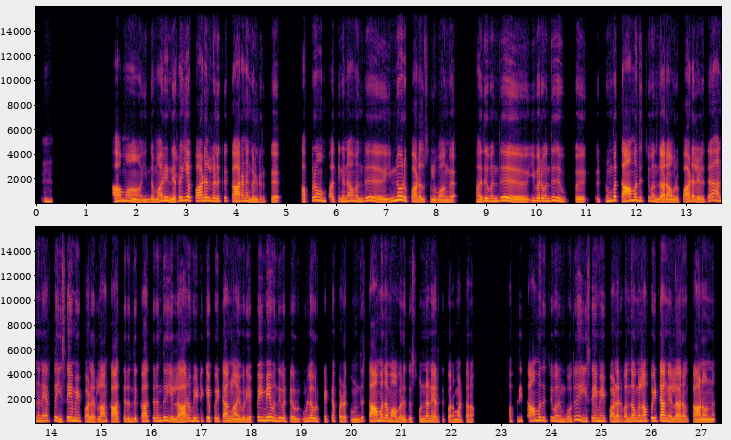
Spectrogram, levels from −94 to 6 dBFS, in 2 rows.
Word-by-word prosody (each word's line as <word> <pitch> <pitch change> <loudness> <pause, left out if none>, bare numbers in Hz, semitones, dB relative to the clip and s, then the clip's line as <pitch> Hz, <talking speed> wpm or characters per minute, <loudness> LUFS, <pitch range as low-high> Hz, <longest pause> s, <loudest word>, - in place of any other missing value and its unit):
ம். 180 -2 -6 1.3
ஆமா. 230 -1 +1 0.3
இந்த 160 +2 -4
மாரி 225 +7 +2
நெறைய 255 +9 +2 0.2
பாடல்களுக்கு 225 -2 +1 0.2
காரணங்கள் 195 -3 +2
இருக்கு. 145 -1 -5 0.6
அப்புறம் 250 +9 -1
பாத்தீங்கன்னா 190 +2 -3
வந்து, 190 +5 -2 0.4
இன்னொரு 265 +5 +4
பாடல் 180 -1 0
சொல்லுவாங்க. 150 -3 -2 0.6
அது 175 +6 +2
வந்து 200 +5 -1 0.6
இவர் 215 +1 +1
வந்து 210 +6 -2 0.4
வு 170 - -2
அ - - +2 0.6
ரொம்ப 225 +6 +2 0.2
தாமதிச்சு 230 +2 +4
வந்தாராம், 175 -4 +2
ஒரு 150 - -2
பாடல் 180 +4 +2
எழுத. 150 +3 -4 0.2
அந்த 210 0 -2
நேரத்துல 215 +4 -2
இசையமைப்பாளர்லாம் 190 -3 0
காத்திருந்து 185 +2 +1
காத்திருந்து 215 +3 0 0.2
எல்லாரும் 185 +5 +2
வீட்டுக்கே 225 0 0
போய்ட்டாங்களாம். 195 -3 +1
இவரு 165 +1 -1
எப்பயுமே 250 +8 +2
வந்து, 225 0 -1
இவர்ட்ட 185 -4 -2 0.2
உள்ள 210 +2 -1
ஒரு 175 - -5
கெட்ட 180 +5 -5
பழக்கம் 175 -3 -3
வந்து, 165 +9 -3 0.2
தாமதமா 225 -2 +5
வரது. 150 -1 -3
சொன்ன 190 +3 0
நேரத்துக்கு 175 -1 -3
வரமாட்டாராம். 155 -3 -4 0.7
அப்பிடி 215 +4 -6
தாமதிச்சு 240 0 +1
வரும்போது, 195 +3 -4 0.2
இசையமைப்பாளர் 205 -2 -1
வந்தவங்கலாம் 215 +3 +1
போய்ட்டாங்க 230 -1 +4
எல்லாரும் 180 +2 +1
காணோன்னு! 165 +1 +3
200 Hz, 125 wpm, -20 LUFS, 175-225 Hz, 1.3 s, தாமதமா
